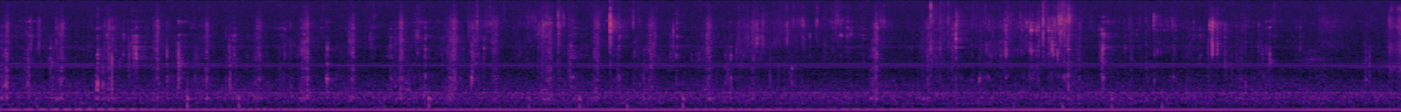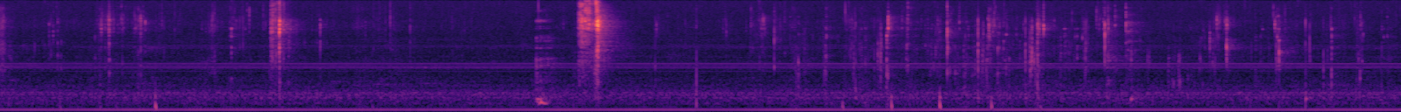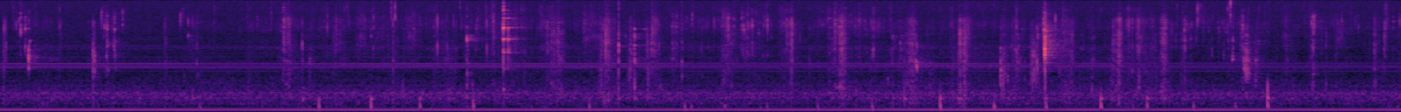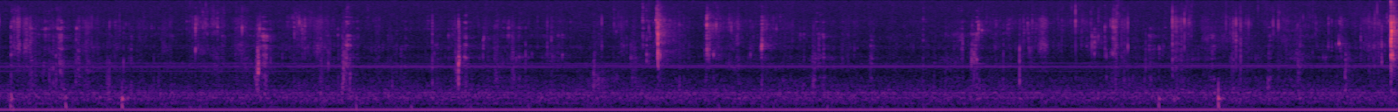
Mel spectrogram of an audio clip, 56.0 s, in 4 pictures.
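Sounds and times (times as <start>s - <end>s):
chewing fried fish: 0.0s - 18.2s, 19.4s - 56.0s
steady low hum: 0.0s - 56.0s
mouth clicks and crunches: 19.8s - 20.2s, 21.0s - 56.0s.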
